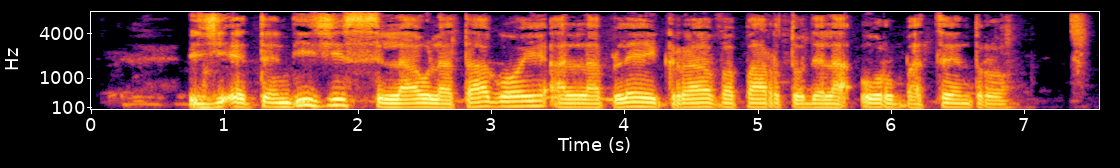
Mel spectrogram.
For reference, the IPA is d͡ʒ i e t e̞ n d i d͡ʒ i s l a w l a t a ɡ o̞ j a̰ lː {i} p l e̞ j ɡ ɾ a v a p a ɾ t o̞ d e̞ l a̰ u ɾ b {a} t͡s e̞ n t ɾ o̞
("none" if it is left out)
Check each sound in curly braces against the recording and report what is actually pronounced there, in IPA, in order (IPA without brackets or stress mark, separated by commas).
a, a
